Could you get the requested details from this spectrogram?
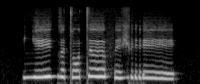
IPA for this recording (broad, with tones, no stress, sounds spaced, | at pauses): ʎ eː˧˥ ɡ ɜ˦˨ t ɔ˥ t ɜː˥ f e˧˥ ʒ r eː˦˨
